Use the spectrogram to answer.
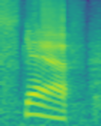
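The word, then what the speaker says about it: Scalf: Again, we got confirmation that the 26 is Eric Scaff. The L is silent.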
